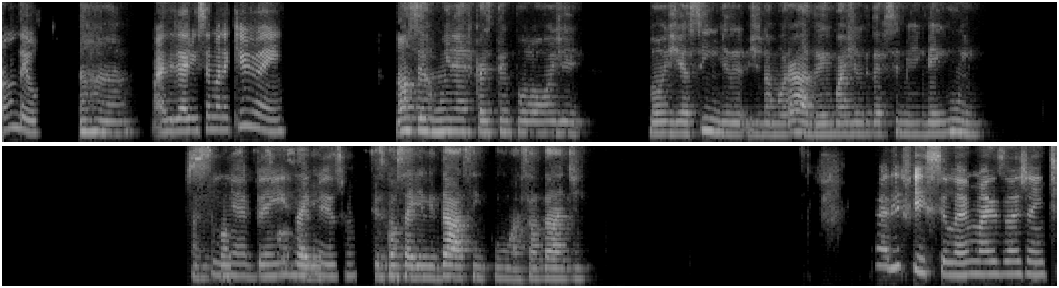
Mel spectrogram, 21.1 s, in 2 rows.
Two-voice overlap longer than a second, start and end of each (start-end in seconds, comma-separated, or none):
12.4-14.1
